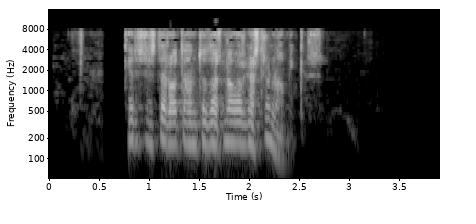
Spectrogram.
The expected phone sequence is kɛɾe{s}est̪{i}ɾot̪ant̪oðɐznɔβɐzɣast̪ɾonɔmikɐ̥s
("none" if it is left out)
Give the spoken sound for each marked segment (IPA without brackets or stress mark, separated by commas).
s, a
